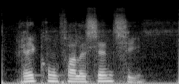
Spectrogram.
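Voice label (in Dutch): "reconvalescentie", Dutch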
